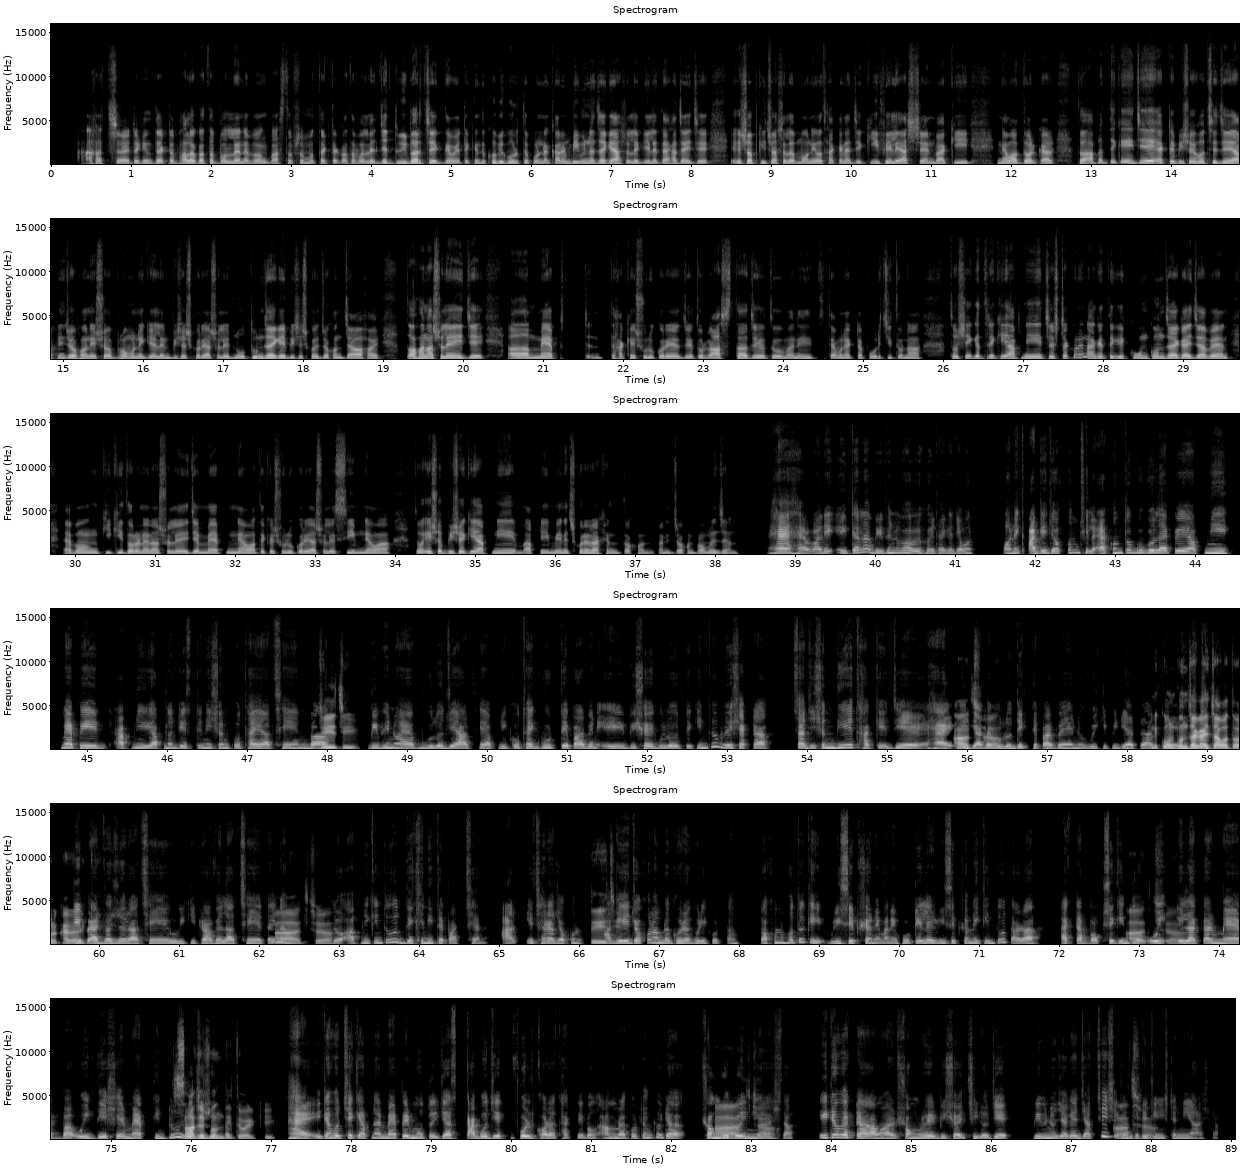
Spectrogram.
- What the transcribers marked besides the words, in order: laughing while speaking: "আচ্ছা"; other background noise; tapping
- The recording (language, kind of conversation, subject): Bengali, podcast, ভ্রমণে তোমার সবচেয়ে বড় ভুলটা কী ছিল, আর সেখান থেকে তুমি কী শিখলে?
